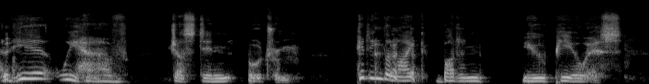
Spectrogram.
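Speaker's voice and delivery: nature documentary narrator voice. Asked by a friend to read it out, Attenborough impression. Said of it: "you need to do that Attenborough thing".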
